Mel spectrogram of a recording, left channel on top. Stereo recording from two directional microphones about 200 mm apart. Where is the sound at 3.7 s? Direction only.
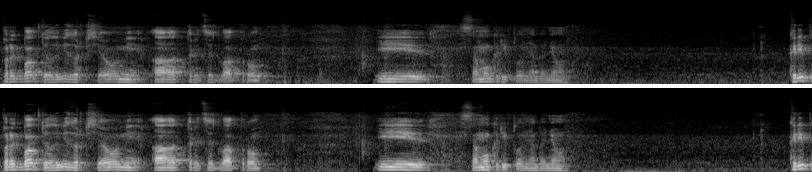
30° right (ahead or behind).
